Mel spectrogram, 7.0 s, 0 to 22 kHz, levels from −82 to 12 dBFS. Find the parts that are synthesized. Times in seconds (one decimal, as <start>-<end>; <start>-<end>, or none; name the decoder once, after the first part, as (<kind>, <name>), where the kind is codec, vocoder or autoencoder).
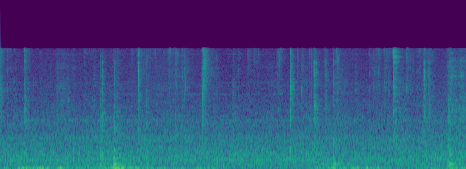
0.6-1.2 (vocoder, Vocos); 1.8-3.3; 4.8-5.8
